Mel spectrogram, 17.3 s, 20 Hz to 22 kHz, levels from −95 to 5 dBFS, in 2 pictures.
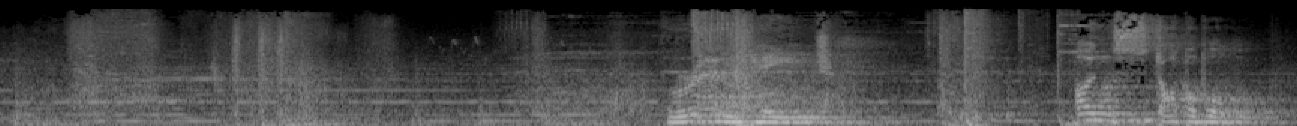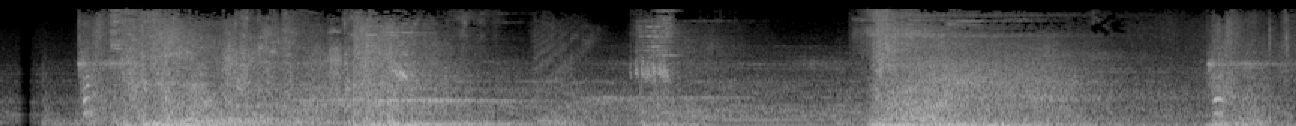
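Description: A burst of packet loss occurs from 8.77 to 8.87 s. The receiver conceals it by extending the last sound for 64 ms while fading it down, then resumes playback further on. About 60 ms of audio is missing across the gap.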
